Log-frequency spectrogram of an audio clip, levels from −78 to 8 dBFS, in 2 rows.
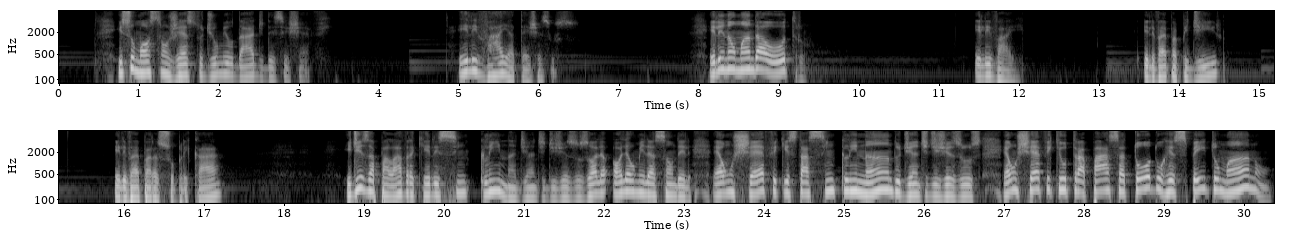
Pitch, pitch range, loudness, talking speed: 135 Hz, 105-170 Hz, -20 LUFS, 120 wpm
